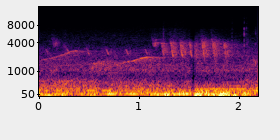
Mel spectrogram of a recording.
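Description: A songbird singing: two rising whistled notes, then a fast, high trill a little after the middle, with a few short chips.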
